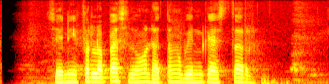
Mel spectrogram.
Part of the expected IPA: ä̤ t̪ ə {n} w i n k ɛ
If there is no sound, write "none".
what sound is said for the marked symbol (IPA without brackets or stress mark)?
ŋ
